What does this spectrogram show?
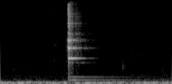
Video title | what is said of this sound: Devongunsmith Diaries #6 Gallyon Side By side 12 Bore rib re-solder | you can hear that very dull ring it should ring like a bell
